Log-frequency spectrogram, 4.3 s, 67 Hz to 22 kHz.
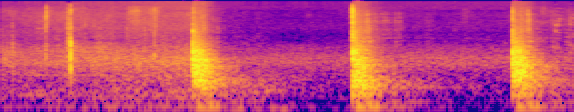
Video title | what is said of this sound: Goodbye to Our 68 Mustang "Chelsey" - From Coupe to Fastback Transformation | See how much more solid that is? It just sounds different. This is gonna help with your road noise.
